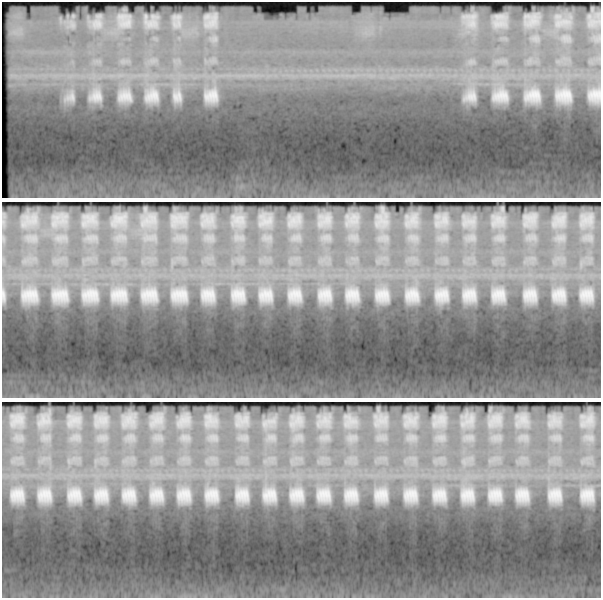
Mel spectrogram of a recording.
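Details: Insect chirping in high, shrill pulses, about two to three per second, briefly paused early on before resuming in a steady, even rhythm; no other sounds stand out.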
